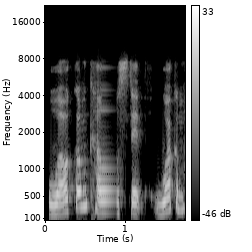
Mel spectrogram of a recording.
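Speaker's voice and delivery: ordinary talk, nothing marked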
